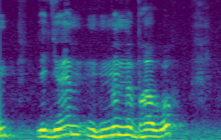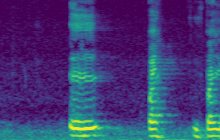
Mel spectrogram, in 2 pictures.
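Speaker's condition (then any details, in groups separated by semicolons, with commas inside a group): Cerebral palsy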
